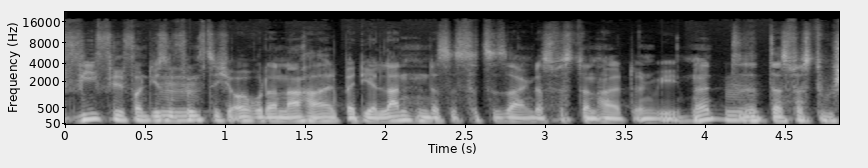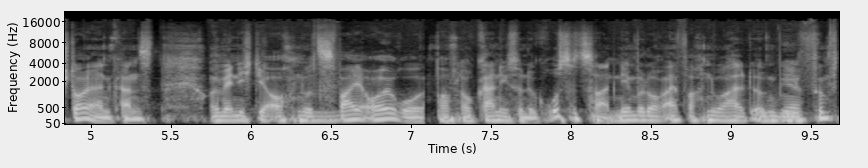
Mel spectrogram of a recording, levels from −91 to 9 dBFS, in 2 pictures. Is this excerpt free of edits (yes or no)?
no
